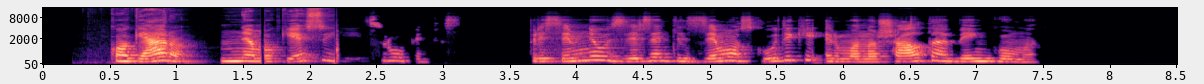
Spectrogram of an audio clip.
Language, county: Lithuanian, Vilnius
